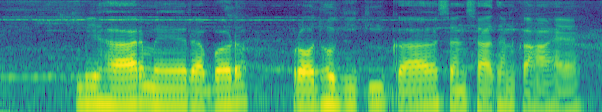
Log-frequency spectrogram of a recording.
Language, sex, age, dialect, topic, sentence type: Hindi, male, 25-30, Hindustani Malvi Khadi Boli, agriculture, statement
